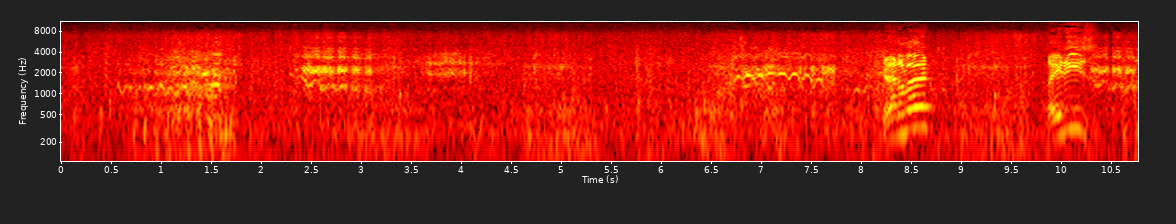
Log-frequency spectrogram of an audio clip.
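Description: Horses whinnying several times over the murmur of a gathered crowd.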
